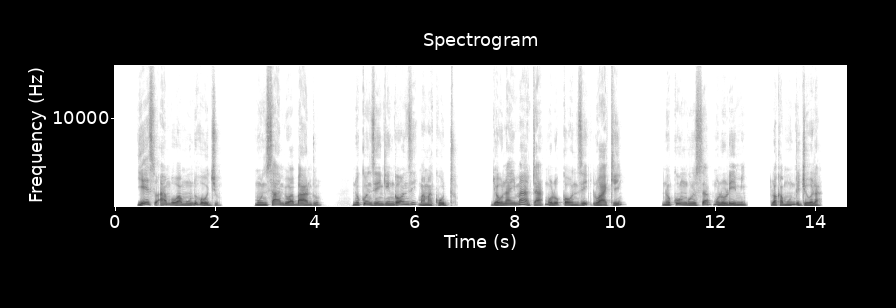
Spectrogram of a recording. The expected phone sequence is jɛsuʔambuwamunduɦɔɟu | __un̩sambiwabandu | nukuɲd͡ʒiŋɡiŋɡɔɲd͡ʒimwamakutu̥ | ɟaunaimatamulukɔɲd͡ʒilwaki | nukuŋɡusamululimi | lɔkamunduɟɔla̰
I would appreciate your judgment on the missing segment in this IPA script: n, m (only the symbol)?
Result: m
